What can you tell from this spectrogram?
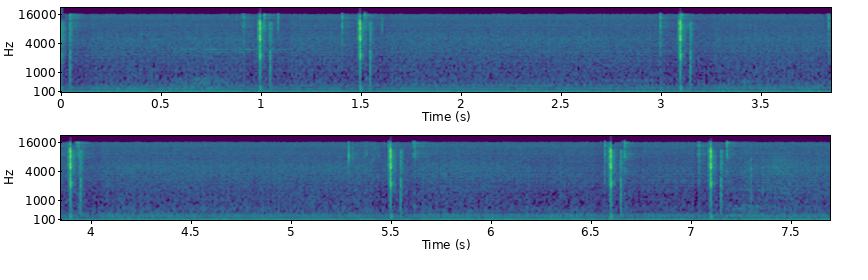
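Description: Computer mouse button clicking about eight times at irregular spacing, often in close pairs, over a steady low hum.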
